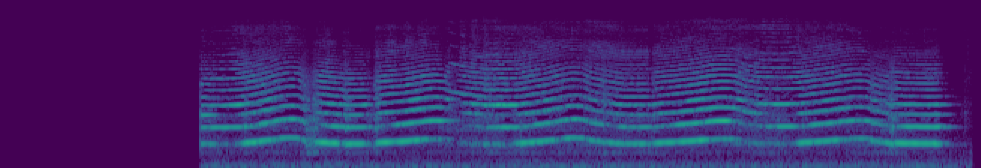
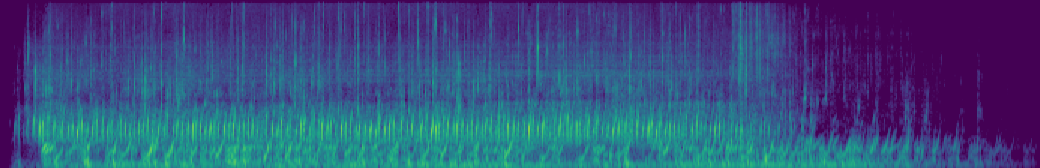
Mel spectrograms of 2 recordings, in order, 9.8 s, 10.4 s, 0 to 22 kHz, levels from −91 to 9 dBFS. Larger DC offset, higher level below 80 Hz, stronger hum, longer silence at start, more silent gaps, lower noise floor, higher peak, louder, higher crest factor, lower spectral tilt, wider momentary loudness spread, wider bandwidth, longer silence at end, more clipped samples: neither; second, -68 dBFS vs -38 dBFS; neither; first, 2 s vs 0.25 s; neither; first, under -90 dBFS vs -69 dBFS; second, -24 dBFS vs 0 dBFS; second, -37 LUFS vs -23 LUFS; second, 14 dB vs 24 dB; second, -1 dB/octave vs -5 dB/octave; second, 8 LU vs 15 LU; second, 15 kHz vs over 20 kHz; second, 0.25 s vs 1.05 s; neither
